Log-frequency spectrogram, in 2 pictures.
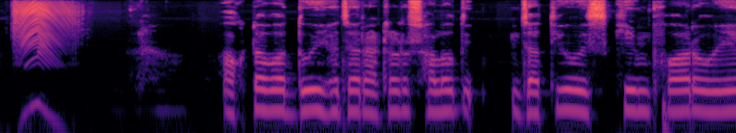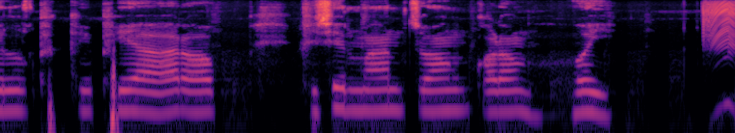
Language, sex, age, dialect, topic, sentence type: Bengali, female, <18, Rajbangshi, agriculture, statement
